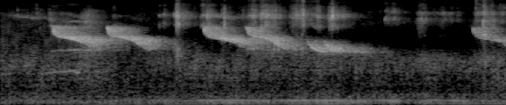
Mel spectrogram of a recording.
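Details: Baby monkey Duke crying after failing to catch his mother, Duchess, and getting hurt: a run of high, thin, squealing cries, each sliding sharply downward, repeated about five times in quick succession with brief gaps.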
